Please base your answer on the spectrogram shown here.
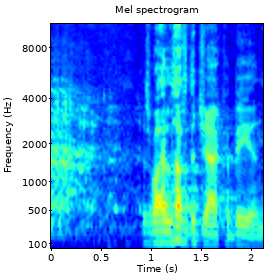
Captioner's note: laughter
